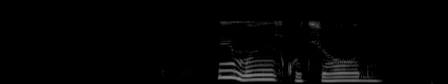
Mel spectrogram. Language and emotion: Russian, sad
